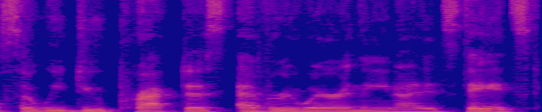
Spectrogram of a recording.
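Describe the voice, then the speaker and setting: Her pitch sits very deep and low for a woman, and her intonation stays mostly level. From Miami, Florida (Cuban American family). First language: Spanish. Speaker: immigration attorney and law firm owner. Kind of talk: interview. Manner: casual, conversational.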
